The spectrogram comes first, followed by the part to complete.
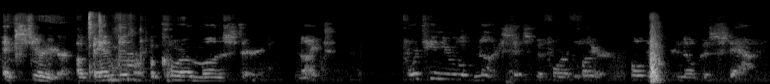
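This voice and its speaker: A person reading stage directions in scripted narration at a table read, with measured delivery. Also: mid-range voice, wildly swooping pitch. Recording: distant mic, faint background noise.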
